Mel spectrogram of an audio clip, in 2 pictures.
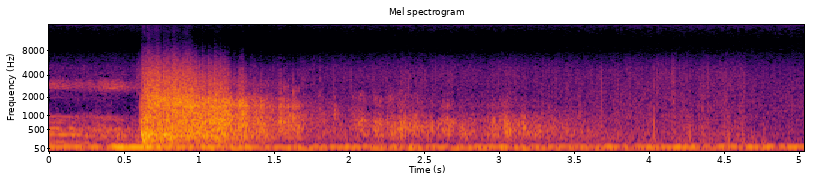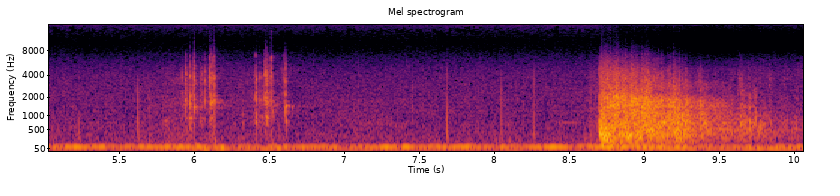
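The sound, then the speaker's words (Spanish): Rifle shots fired into the air by a rider among desert cacti: two sharp, loud blasts with decaying tails, several seconds apart, separated by a quieter stretch with faint clicks. “Se detiene, carga su rifle y dispara al aire.”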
